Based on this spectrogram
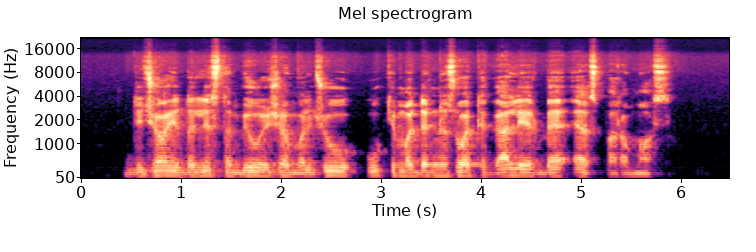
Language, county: Lithuanian, Utena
